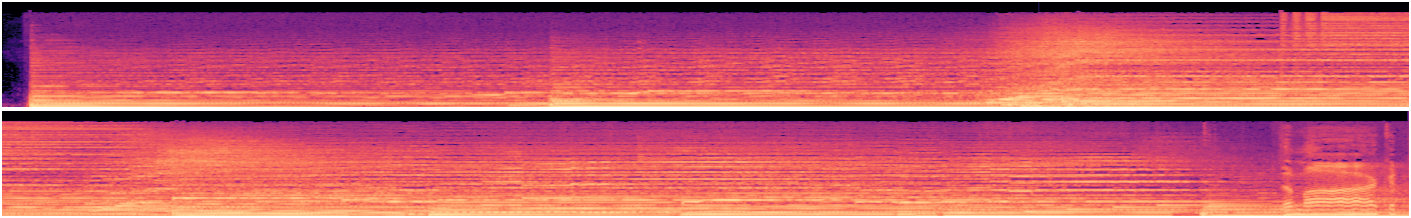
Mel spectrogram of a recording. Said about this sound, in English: we're going to sing a song. We're not going to sing it, but it's a beautiful song.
